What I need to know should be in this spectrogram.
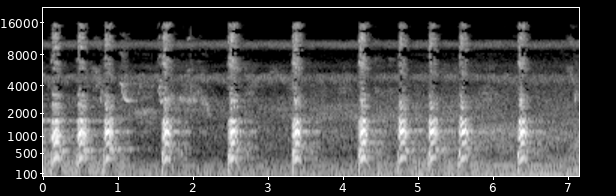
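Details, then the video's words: Morning barking from a dog that barks a lot: about thirteen loud, clipped barks, some in quick pairs and others spaced up to a second apart, over faint background noise. "เสียงหมาเห่าตอนเช้า เห่าเก่งมาก"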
